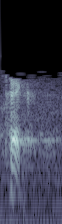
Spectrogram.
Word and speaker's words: TEK: It says T-E-K. No doubt that's pronounced Tech.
